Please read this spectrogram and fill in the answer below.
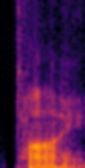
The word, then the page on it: tie: American English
